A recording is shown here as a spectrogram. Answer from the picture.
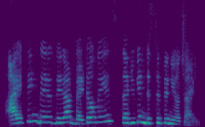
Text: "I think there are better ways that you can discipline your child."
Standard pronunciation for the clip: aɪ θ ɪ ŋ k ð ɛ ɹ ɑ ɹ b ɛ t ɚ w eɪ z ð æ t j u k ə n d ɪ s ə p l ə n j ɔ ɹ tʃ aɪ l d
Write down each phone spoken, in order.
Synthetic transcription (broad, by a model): aɪ t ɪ ŋ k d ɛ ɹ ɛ ɹ b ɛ t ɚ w eɪ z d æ t j u k ə n d ɪ s ə p l ə n j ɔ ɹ tʃ aɪ l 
